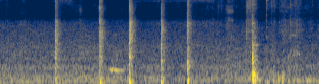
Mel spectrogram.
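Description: A small basketball being dribbled on a hard floor: about six bounces at uneven intervals.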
